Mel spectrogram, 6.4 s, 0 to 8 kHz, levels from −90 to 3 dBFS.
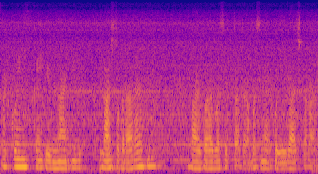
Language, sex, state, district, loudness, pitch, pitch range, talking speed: Hindi, male, Chhattisgarh, Sukma, -22 LUFS, 110 Hz, 105-130 Hz, 200 wpm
